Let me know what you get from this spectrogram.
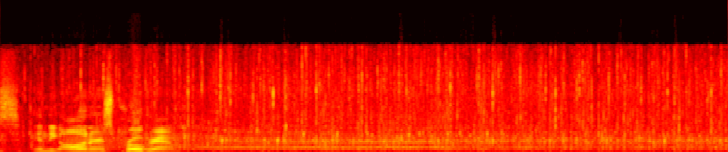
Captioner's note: applause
